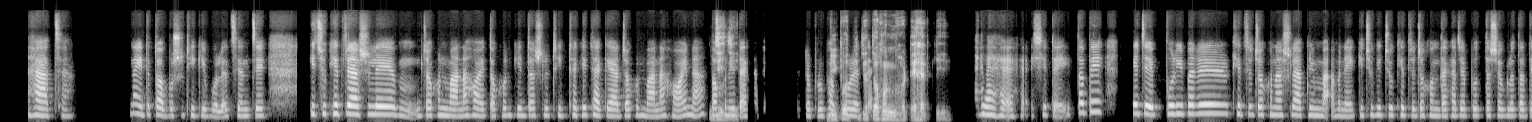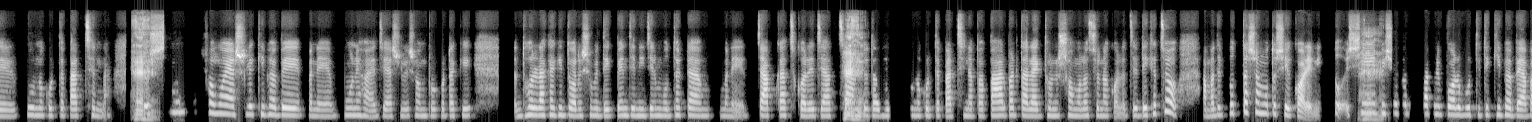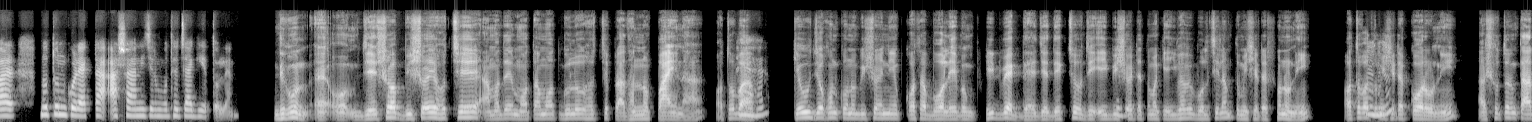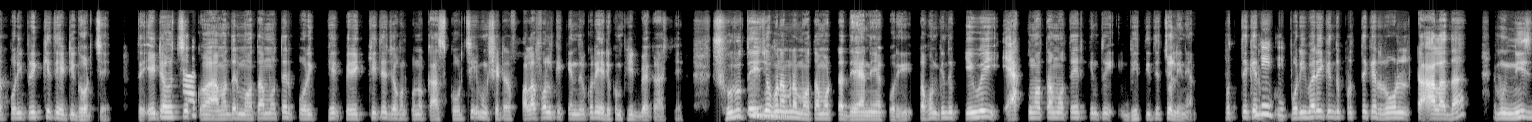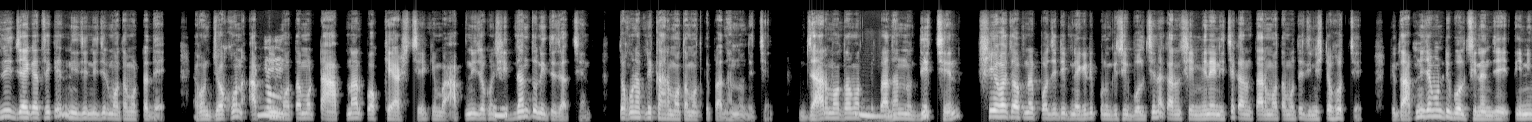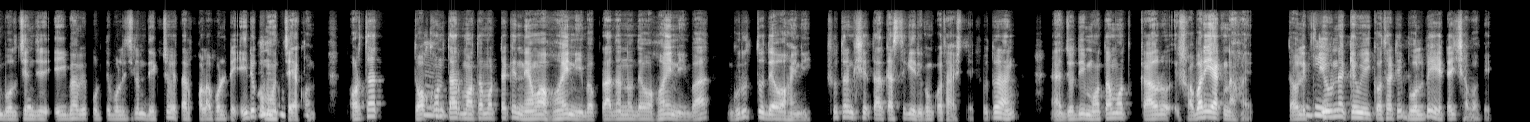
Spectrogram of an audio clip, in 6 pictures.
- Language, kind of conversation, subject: Bengali, podcast, কীভাবে পরিবার বা বন্ধুদের মতামত সামলে চলেন?
- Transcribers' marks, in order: laughing while speaking: "আরকি"; "আচ্ছা" said as "আচা"; "প্রেক্ষিতে" said as "পেরিক্ষিতে"; other background noise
